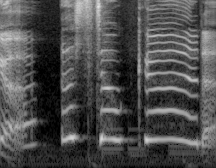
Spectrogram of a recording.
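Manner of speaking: high, very slow, stretched out in delight. Real, not acted. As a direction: savour the joke. Delighted after laughing.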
